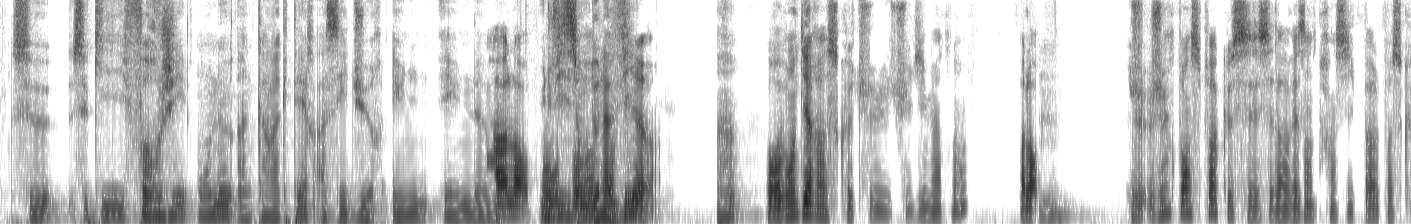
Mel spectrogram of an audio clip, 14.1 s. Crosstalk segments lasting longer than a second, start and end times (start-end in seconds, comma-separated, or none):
4.9-6.5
